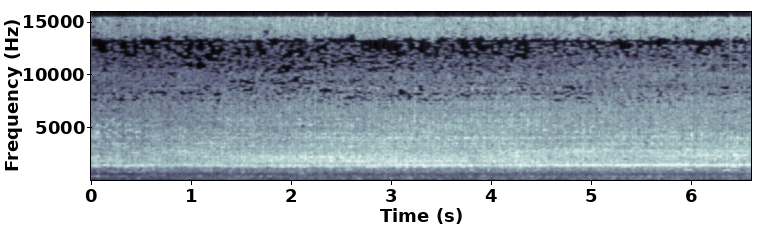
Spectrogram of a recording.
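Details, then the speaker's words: Three-cylinder car engine idling after radiator water and oil were refilled, restarted after a failed first start: steady, even idle with a light whirr, no ticking or knocking, oil light off, running smoothly, oil pump now normal. "oke kali ini udah selesai mobil hidup halus pumpa oli juga udah normal"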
